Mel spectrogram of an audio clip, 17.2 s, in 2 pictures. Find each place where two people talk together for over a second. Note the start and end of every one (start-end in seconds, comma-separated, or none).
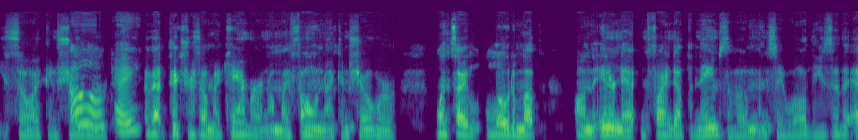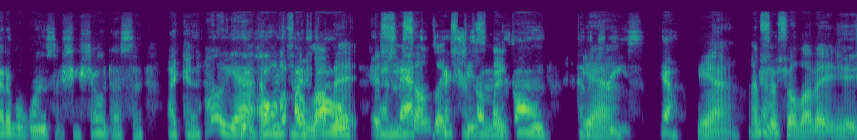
10.9-13.7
